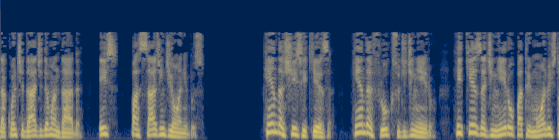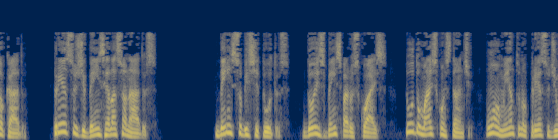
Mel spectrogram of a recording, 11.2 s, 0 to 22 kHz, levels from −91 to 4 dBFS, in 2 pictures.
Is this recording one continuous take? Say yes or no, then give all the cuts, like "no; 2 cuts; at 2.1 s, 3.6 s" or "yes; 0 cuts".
no; 1 cut; at 5.9 s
